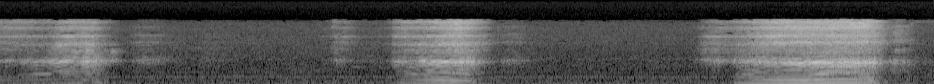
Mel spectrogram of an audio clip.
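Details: Snoring recorded with the SnoreLab app: three loud rattling snores on breathing in, a few seconds apart, with quiet pauses; ordinary snoring during sleep.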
